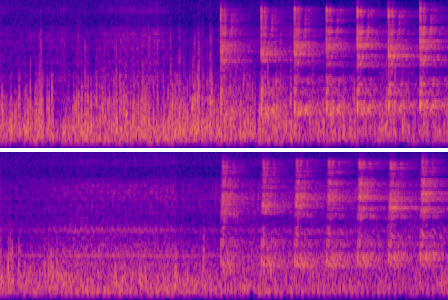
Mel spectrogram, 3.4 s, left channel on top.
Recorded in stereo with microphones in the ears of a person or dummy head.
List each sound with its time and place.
1.6 s cutlery clinking: 75° left (ahead or behind), 7 m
